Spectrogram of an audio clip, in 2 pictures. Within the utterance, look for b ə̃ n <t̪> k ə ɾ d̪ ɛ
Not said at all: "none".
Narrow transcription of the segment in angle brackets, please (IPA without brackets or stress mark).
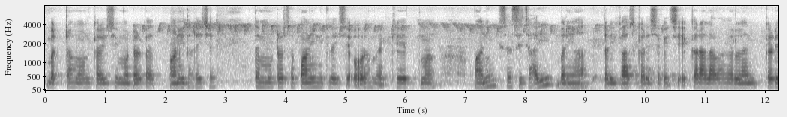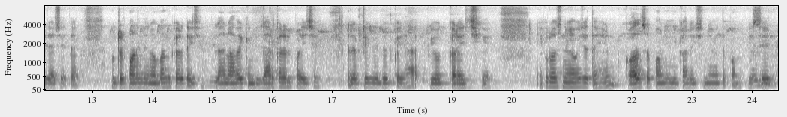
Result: d̪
